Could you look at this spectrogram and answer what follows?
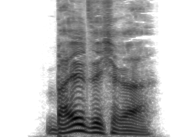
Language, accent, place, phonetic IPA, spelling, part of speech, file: German, Germany, Berlin, [ˈbalˌzɪçəʁɐ], ballsicherer, adjective, De-ballsicherer.ogg
- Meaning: 1. comparative degree of ballsicher 2. inflection of ballsicher: strong/mixed nominative masculine singular 3. inflection of ballsicher: strong genitive/dative feminine singular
